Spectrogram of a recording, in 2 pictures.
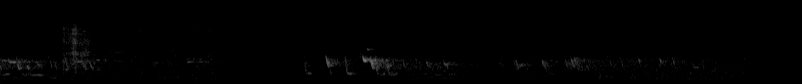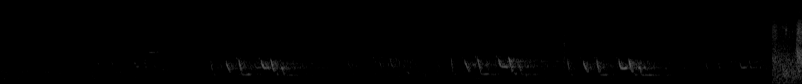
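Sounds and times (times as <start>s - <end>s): bird chirps: 3.0s - 7.2s, 9.2s - 15.6s.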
